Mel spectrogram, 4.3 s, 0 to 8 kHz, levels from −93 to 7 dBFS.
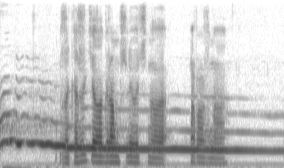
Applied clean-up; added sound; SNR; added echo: none; Dog; -5 dB; none.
